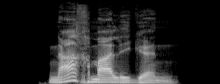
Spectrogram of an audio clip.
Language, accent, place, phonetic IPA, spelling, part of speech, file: German, Germany, Berlin, [ˈnaːxˌmaːlɪɡn̩], nachmaligen, adjective, De-nachmaligen.ogg
- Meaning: inflection of nachmalig: 1. strong genitive masculine/neuter singular 2. weak/mixed genitive/dative all-gender singular 3. strong/weak/mixed accusative masculine singular 4. strong dative plural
